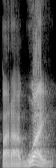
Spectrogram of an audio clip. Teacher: uai se pronuncian en la misma sílaba por tanto es un triptongo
